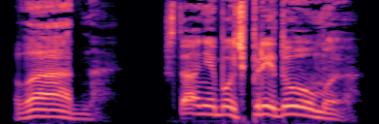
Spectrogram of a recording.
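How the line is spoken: Sigh. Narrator (Russian): вздохнул я

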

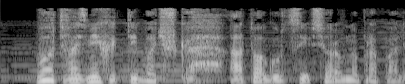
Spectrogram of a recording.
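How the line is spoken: Sighed. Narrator (Russian): вздохнула она

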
